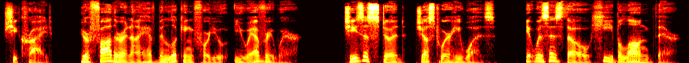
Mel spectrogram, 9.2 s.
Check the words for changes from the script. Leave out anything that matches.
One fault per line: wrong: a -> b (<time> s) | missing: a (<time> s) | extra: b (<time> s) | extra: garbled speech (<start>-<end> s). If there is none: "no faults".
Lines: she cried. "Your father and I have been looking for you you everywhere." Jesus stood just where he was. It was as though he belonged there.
no faults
